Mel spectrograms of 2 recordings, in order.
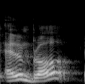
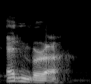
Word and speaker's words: Edinburgh: Is it Edinburgh? Did I totally mispronounce it? – We would say Edinburgh, which I realize Americans have real difficulty with, but Edinburgh. – Edinburgh.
